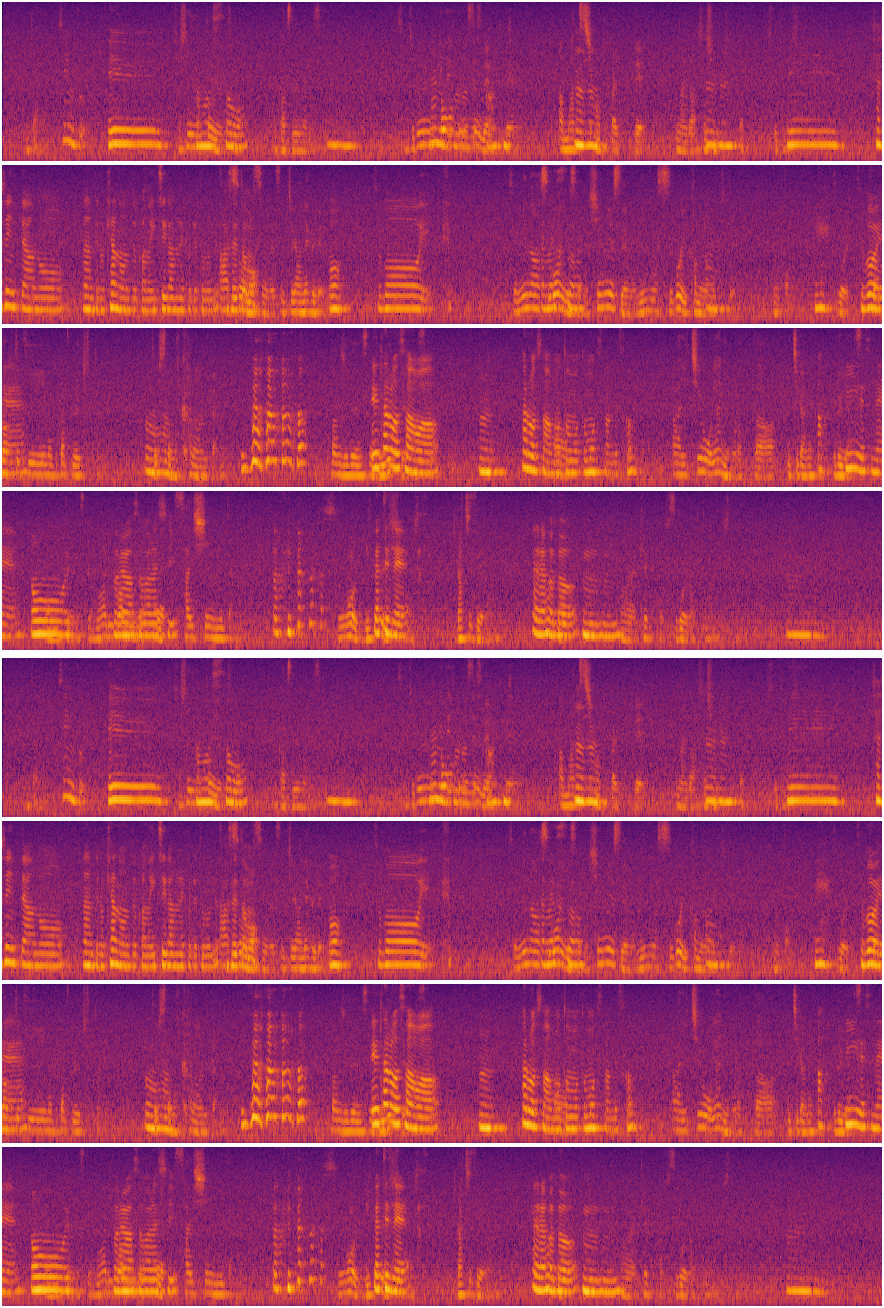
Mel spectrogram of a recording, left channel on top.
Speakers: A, on the left; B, on the right.
A: みたいな。
B: 新部。ええー、
A: 写真撮るさ、
B: 楽しそ
A: 部活なんですけど。
B: う。うんうん
A: 自分、
B: 何で撮るんですか写真
A: 東北に住んでるんで、あ、松島とか行って、
B: うんうん
A: この間写真撮ったりしてきました。
B: うんうん。えー、写真ってあの、なんていうの、キャノンとかの一眼レフで撮るんですかそれとも、
A: あ、そうです、そうです。一眼レフで。
B: お、すごーい。
A: そう、
B: <laughs>
A: みんなすごいんですよね。
B: 楽しそう。
A: 新入生もみんなすごいカメラ持ってて、
B: うん。
A: なんか、
B: え、
A: すごい本格的な部活でちょっと、
B: すごいね。うんうん。
A: どうしたもんかな、みたいな
B: <laughs>
A: 感じですごいビビってるんですけど。
B: え、太郎さんは、うん。太郎さんはもともと持ってたんですか
A: あ、あ、一応親にもらった一眼レフ、
B: あ、
A: 古いやつ
B: いいですね。おー、
A: を持ってるんですけど、周りはみんなもう最新みたいな
B: それは素晴らしい。<laughs>
A: すごいびっくりしちゃいました。
B: ガチで。
A: ガチ勢なんで。
B: なるほど。
A: じゃ
B: うん
A: あ、はい、結構すごいなと思いましたね。
B: うん。うん。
